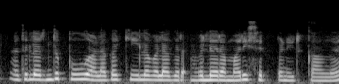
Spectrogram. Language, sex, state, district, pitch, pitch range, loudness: Tamil, female, Tamil Nadu, Nilgiris, 205 Hz, 195-220 Hz, -14 LUFS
